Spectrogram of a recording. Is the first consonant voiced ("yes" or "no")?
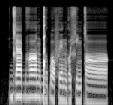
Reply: yes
